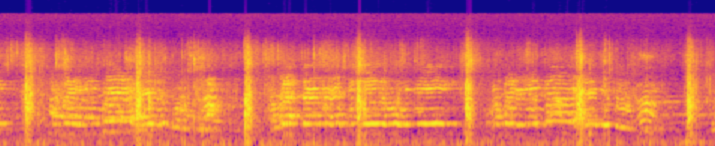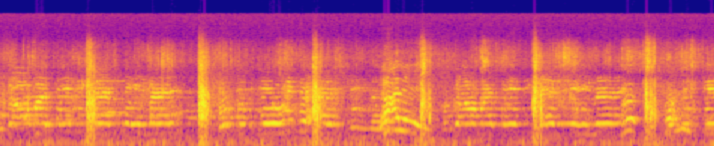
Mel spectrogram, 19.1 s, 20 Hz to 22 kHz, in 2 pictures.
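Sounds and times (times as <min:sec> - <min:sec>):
chest beating in unison: 0:00.0 - 0:15.7, 0:17.8 - 0:19.0
man chanting a lament: 0:00.0 - 0:19.0.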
